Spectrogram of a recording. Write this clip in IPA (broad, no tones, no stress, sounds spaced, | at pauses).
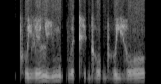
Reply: kʰ ʊ j l ɪ l i m ʊ kʷ ɛ kʰ ɪ ɡʱ o ɡʱ ʊ j ɦ o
